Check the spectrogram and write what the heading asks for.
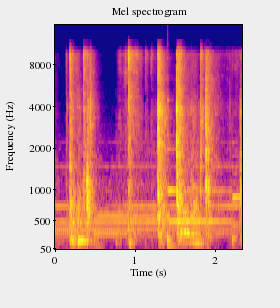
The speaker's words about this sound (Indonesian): Wah, ada suara pintu dibuka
